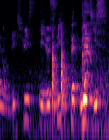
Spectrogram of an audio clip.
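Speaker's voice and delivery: usual speaking voice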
